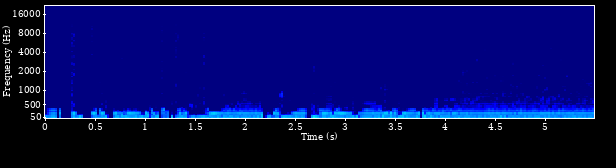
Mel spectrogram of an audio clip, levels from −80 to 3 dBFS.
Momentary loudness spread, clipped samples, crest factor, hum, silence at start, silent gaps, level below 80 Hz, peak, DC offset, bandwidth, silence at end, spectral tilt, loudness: 2 LU; under 0.1%; 12 dB; none; 0 s; 0.17-0.25 s, 0.39-0.45 s; -58 dBFS; -44 dBFS; under 0.1%; 11 kHz; 0 s; -6 dB/octave; -58 LUFS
